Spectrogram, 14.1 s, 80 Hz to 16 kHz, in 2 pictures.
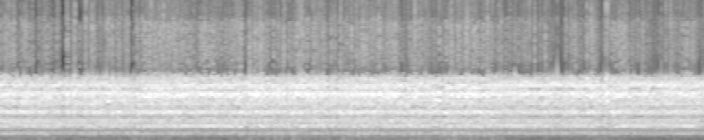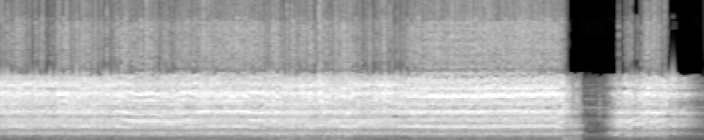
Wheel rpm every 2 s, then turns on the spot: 230, 230, 240, 230, 220, 210, 90.
none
